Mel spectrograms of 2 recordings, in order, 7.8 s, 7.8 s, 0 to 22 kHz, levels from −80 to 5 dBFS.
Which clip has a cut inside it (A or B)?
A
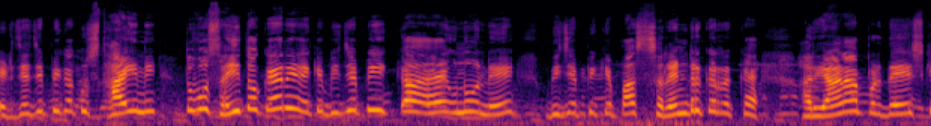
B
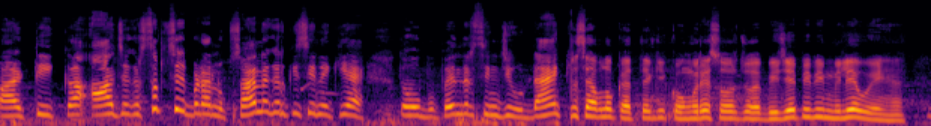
B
